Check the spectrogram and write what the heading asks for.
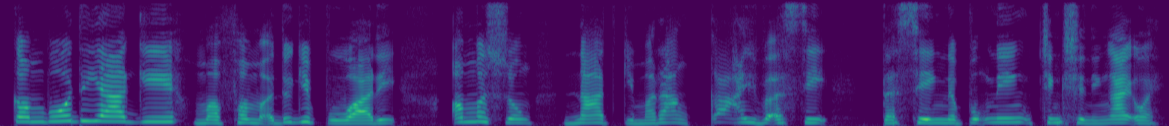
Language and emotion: Manipuri, surprised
